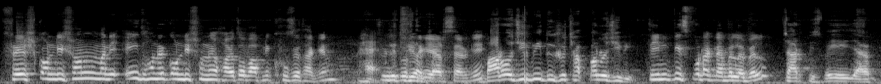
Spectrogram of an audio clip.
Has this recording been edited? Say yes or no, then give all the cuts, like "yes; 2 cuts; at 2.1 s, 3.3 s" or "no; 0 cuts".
yes; 1 cut; at 3.8 s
